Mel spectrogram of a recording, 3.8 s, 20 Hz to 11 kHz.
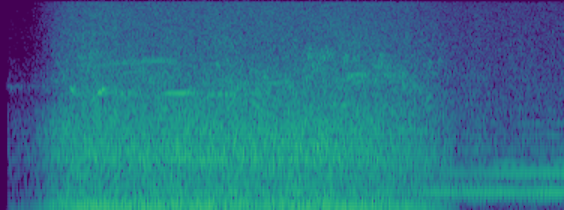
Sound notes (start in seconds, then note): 0.3 birds chirping happily; 3.0 mellow ambient music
